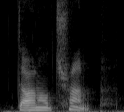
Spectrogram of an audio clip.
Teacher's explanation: Notice that the pitch in my voice went a little higher on the word Trump.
